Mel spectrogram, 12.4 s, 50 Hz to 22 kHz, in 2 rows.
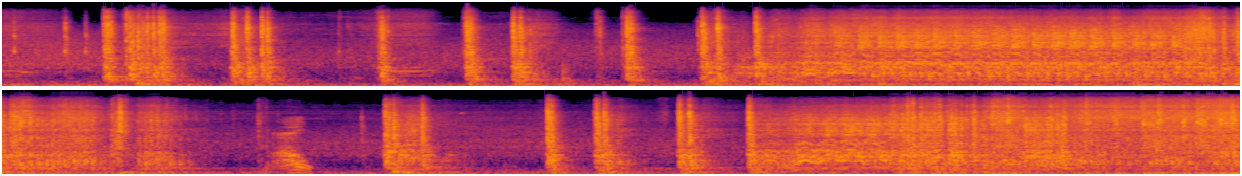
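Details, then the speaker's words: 1964 Pontiac Grand Prix 389 V8, first run after years parked: lumpy, uneven idle with stumbling beats and sharp pops; misfire, carburetor leaking gas onto the back of the intake and likely dumping fuel in, carburetor needs rebuild. "he's got the whole backside of the intakes wet that part got gas freaking out of it that's why it's missing because it's probably dumped down in there"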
